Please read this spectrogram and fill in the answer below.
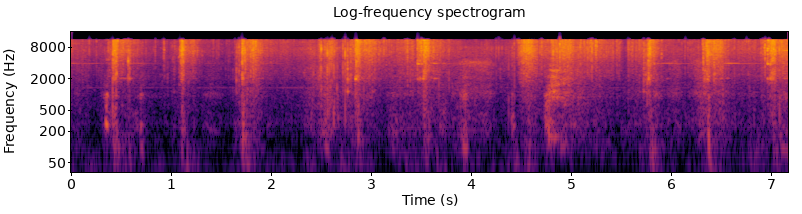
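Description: Axe chopping into low shrubs and brush at ground level: about a dozen sharp strikes, irregularly spaced, more than one a second.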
